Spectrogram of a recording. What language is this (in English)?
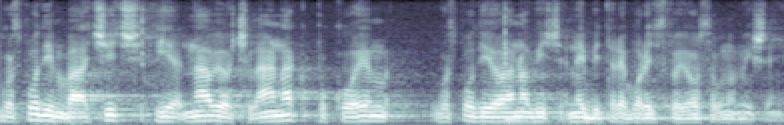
Croatian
